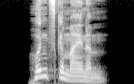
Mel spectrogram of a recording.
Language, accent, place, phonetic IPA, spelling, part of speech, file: German, Germany, Berlin, [ˈhʊnt͡sɡəˌmaɪ̯nəm], hundsgemeinem, adjective, De-hundsgemeinem.ogg
- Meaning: strong dative masculine/neuter singular of hundsgemein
